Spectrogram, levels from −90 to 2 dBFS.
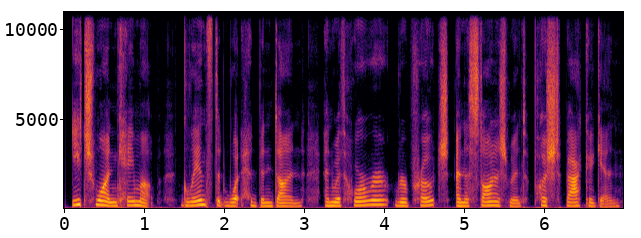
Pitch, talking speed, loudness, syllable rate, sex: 205 Hz, 165 wpm, -19 LUFS, 4.4 syllables/s, female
